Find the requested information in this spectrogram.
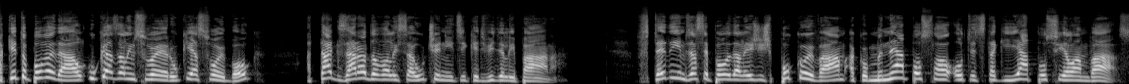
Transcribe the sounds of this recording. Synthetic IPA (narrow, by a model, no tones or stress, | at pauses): akɛc̚t̪ɔpɔʋɛd̪alʔukaːzalimsʋɔjɛɾukiasʋɔjbɔk | at̪aɡzaɾad̪ɔʋalisaut͡ʃɛɲiːt͡sikɛɟʋiɟɛlipaːna̰ | ft̪ɛd̪iːmzasɛpɔʋɛd̪aljɛʒiʃpɔkɔjʋaːmakɔmɲapɔslalʔɔcɛt͡st̪aɡjapɔsɪɛlamʋaːs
